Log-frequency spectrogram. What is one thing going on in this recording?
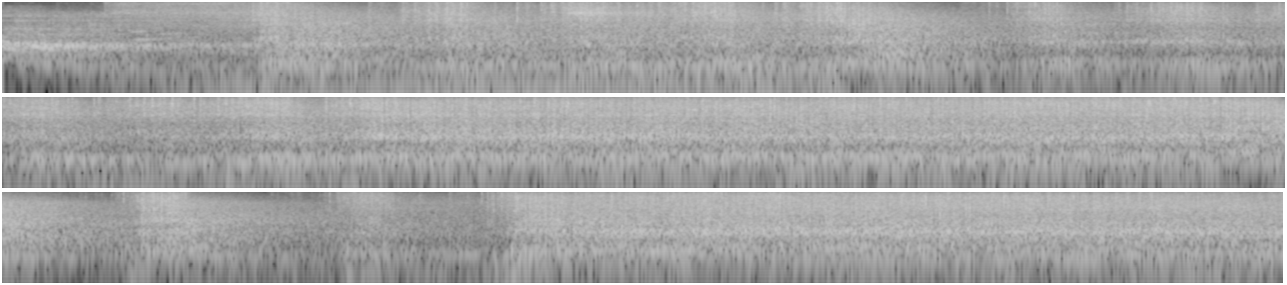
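Monster truck engines roar loudly in a large echoing arena.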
